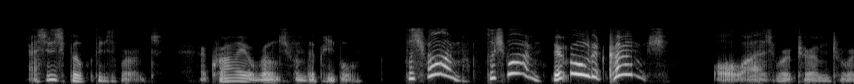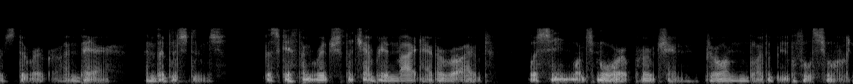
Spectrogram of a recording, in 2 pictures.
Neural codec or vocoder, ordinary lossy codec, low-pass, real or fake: autoencoder, 44.1 kHz, a latent of 192 numbers a frame, MeloTTS; Opus, 16 kbps; 5.4 kHz; fake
